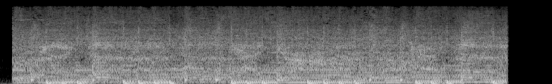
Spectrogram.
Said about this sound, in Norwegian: Hva er det vi hører av eh, fem sekunder? Hva slags death metal er det vi hører?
